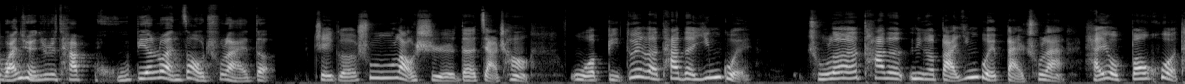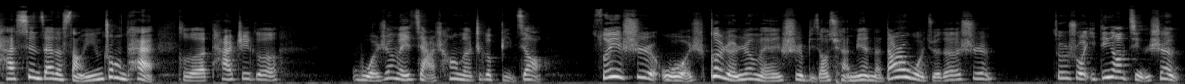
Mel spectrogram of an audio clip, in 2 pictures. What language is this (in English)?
Chinese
